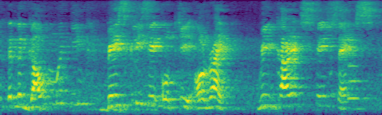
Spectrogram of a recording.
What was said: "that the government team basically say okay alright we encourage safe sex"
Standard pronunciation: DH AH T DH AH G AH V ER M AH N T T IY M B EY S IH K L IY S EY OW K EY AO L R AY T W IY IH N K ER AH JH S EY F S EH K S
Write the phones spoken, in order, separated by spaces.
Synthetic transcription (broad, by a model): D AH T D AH G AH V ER M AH N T T IY M B EY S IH K L IY S EY OW K EY AO L R AY T W IY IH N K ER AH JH S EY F S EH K S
